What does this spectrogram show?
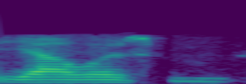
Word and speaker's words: Yahweh: This is, and it also kind of helps to prove that Yahweh's pronunciation, or the pronunciation of Yahweh's name is Yahweh.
